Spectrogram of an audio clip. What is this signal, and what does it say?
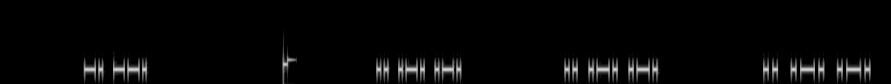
Morse code, heard as a keyed tone, about 30 wpm, 700 Hz. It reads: NG IRR IRR IRR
